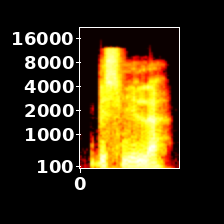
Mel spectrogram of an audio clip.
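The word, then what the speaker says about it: بسم الله: Il écrivent directement comme ça bismillah mais en réalité c'est bismillah hein mais on prononce pas le alif on dit directement bismillah donc ici et on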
